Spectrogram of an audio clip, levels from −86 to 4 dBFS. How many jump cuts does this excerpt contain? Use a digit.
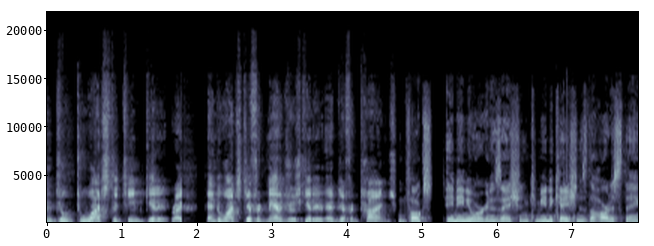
2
